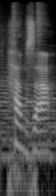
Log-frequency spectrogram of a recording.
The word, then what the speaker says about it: Hamza: No, Hamza. The second H is implied. Different twist on the syllable.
